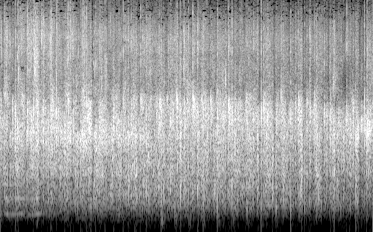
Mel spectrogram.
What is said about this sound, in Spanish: Y otro motivo que tenemos de celebración también muy importante es que vamos a celebrar este Goya a la mejor película de Campeones, merecidísimo. ¡Fuerte aplauso!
